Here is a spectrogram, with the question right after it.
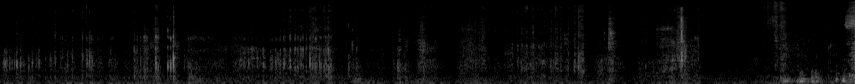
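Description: Scissors cut paper for a junk journal, a quiet run of snips and rustles near at hand, with paper handling sounds in between.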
